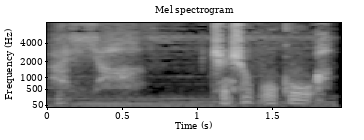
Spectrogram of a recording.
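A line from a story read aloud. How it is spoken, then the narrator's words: Sighing. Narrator (Chinese): 张队长闻言叹了口气说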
